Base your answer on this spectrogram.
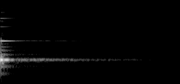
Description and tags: This is the third in a multisampled pack.
The chimes were synthesised then sampled over 2 octaves.
This is the note D.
